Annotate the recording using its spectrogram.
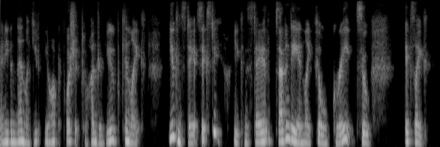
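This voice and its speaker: Somewhat breathy, a woman talks at a fairly quick pace. Her intonation stays fairly even. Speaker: bikini bodybuilder and coach. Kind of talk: podcast interview. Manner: many fillers like 'like' and 'um'.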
